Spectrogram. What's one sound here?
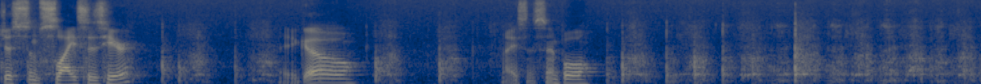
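A knife taps repeatedly on a cutting board as it chops vegetables.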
